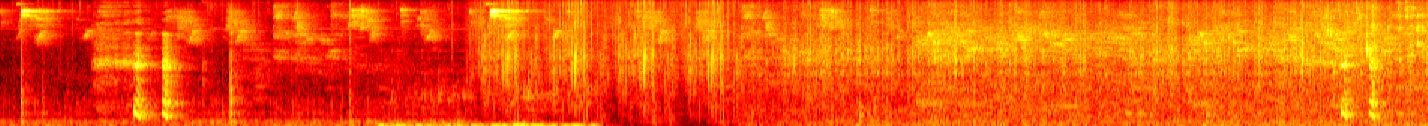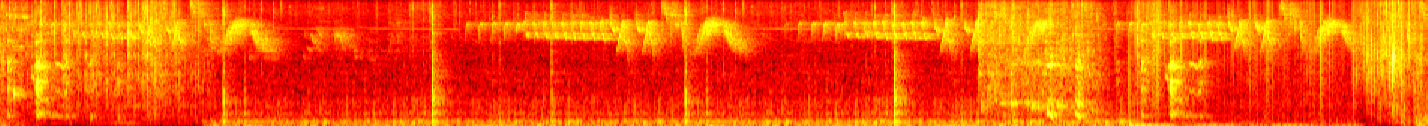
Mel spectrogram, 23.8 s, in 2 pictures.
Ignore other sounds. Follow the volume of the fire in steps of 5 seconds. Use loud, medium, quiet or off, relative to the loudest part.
medium, medium, loud, loud, loud.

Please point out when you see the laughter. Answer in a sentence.
The laughter can be heard from 0.8 to 1.5 s, from 10.9 to 12.9 s and from 20.4 to 21.9 s.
